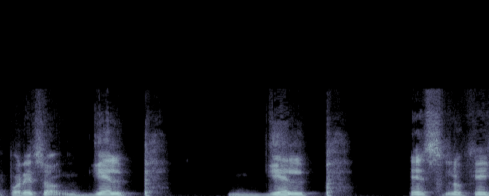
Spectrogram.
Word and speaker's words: Gelb: Se escribe con b, con la vibrante, pero se pronuncia con la silvante, es decir, con la con la p. E por eso gelp.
